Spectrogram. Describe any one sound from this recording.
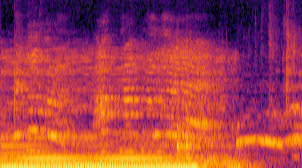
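A band plays loud rock music with guitars and drums.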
